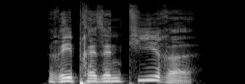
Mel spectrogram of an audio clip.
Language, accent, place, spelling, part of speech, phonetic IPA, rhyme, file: German, Germany, Berlin, repräsentiere, verb, [ʁepʁɛzɛnˈtiːʁə], -iːʁə, De-repräsentiere.ogg
- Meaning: inflection of repräsentieren: 1. first-person singular present 2. first/third-person singular subjunctive I 3. singular imperative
